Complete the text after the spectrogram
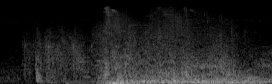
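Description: An explosion bursts with shattering debris.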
